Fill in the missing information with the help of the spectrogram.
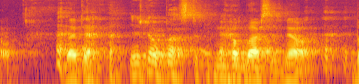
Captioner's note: chuckling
